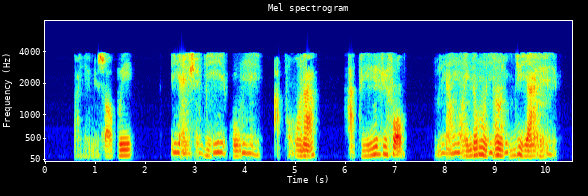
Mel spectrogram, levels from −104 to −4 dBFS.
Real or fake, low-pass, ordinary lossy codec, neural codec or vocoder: fake; 7.2 kHz; AAC, 16 kbps; autoencoder, 22.05 kHz, a latent of 192 numbers a frame, VITS, trained on one speaker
